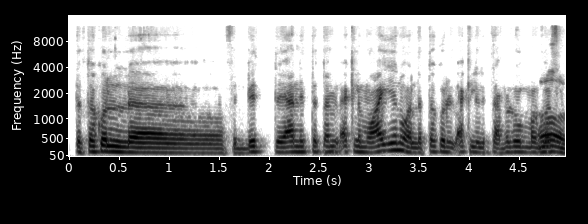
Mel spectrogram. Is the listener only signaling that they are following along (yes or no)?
no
